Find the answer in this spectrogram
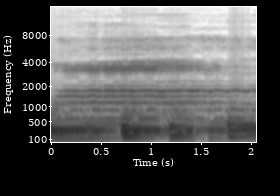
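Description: A woman singing held notes with a keyboard accompaniment, the notes changing about every half second.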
